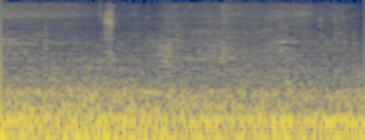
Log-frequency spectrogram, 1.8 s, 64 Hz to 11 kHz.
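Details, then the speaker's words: Ram 2500 on Kenda Klever RT tires at 28k miles, cruising: steady low droning hum, no knocks or whine; tires were quiet for the first ~15,000 miles and have grown noisier as they wore, aggressive tread. "I mean, it's noticeable, noisy. They weren't noisy at all for that first like 15,000 miles, I'd say. And then as they've worn, they've definitely gotten noisier."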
